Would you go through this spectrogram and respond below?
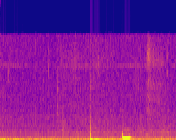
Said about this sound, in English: Oh, there's that Facebook sound.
